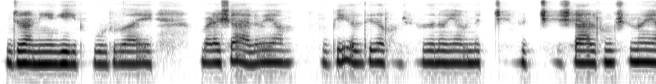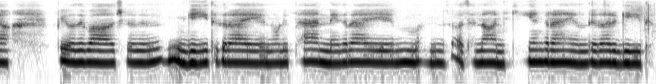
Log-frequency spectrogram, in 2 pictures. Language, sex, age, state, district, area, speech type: Dogri, female, 30-45, Jammu and Kashmir, Reasi, rural, spontaneous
